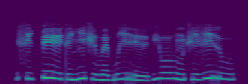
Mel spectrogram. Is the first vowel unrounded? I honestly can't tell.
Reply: yes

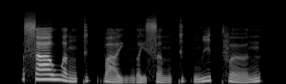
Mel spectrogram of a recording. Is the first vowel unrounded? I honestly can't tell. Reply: yes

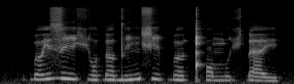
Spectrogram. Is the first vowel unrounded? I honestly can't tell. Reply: no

